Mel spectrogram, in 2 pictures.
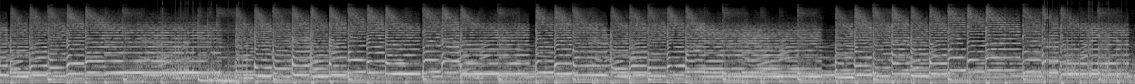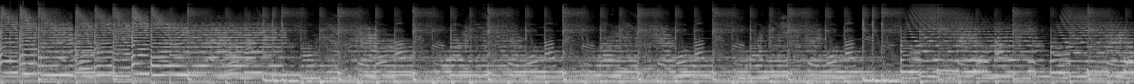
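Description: The whole clip has gain pumping. The gain swings by around 10 dB, so everything sounds squashed and breathing. That's likely a mic gain set way too hot with a fast limiter or compressor clamping down on the peaks.

From 1.58 to 2.48 s, and again for longer from 10.44 to 11.79 s, there's processor overload crackle. A run of tiny silent gaps with hard edges turns into a gritty tearing over the sound. It fits a processor missing deadline after deadline on buffers of only a few milliseconds, and it clears once the load drops.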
